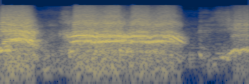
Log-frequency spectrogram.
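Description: A group of children shouting a chant in unison: a short shout, then a longer one held for about a second.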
